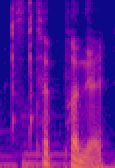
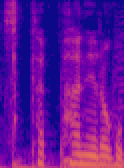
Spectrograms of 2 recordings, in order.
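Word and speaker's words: Stephen: 먼저 프레젠테이션을 담당한 나이키 관계자가 스테펀을 스테판이라고 발음하는 실수를 저질렀는데 미팅에 참석한 그 어떤 직원도 이 실수를 정정하지 않았다고 합니다.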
